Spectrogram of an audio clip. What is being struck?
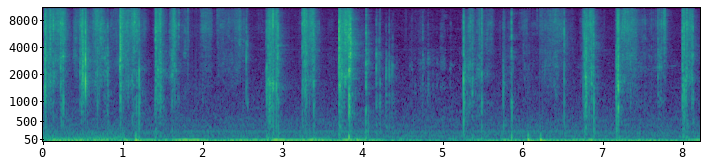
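Paper tarot card deck.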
